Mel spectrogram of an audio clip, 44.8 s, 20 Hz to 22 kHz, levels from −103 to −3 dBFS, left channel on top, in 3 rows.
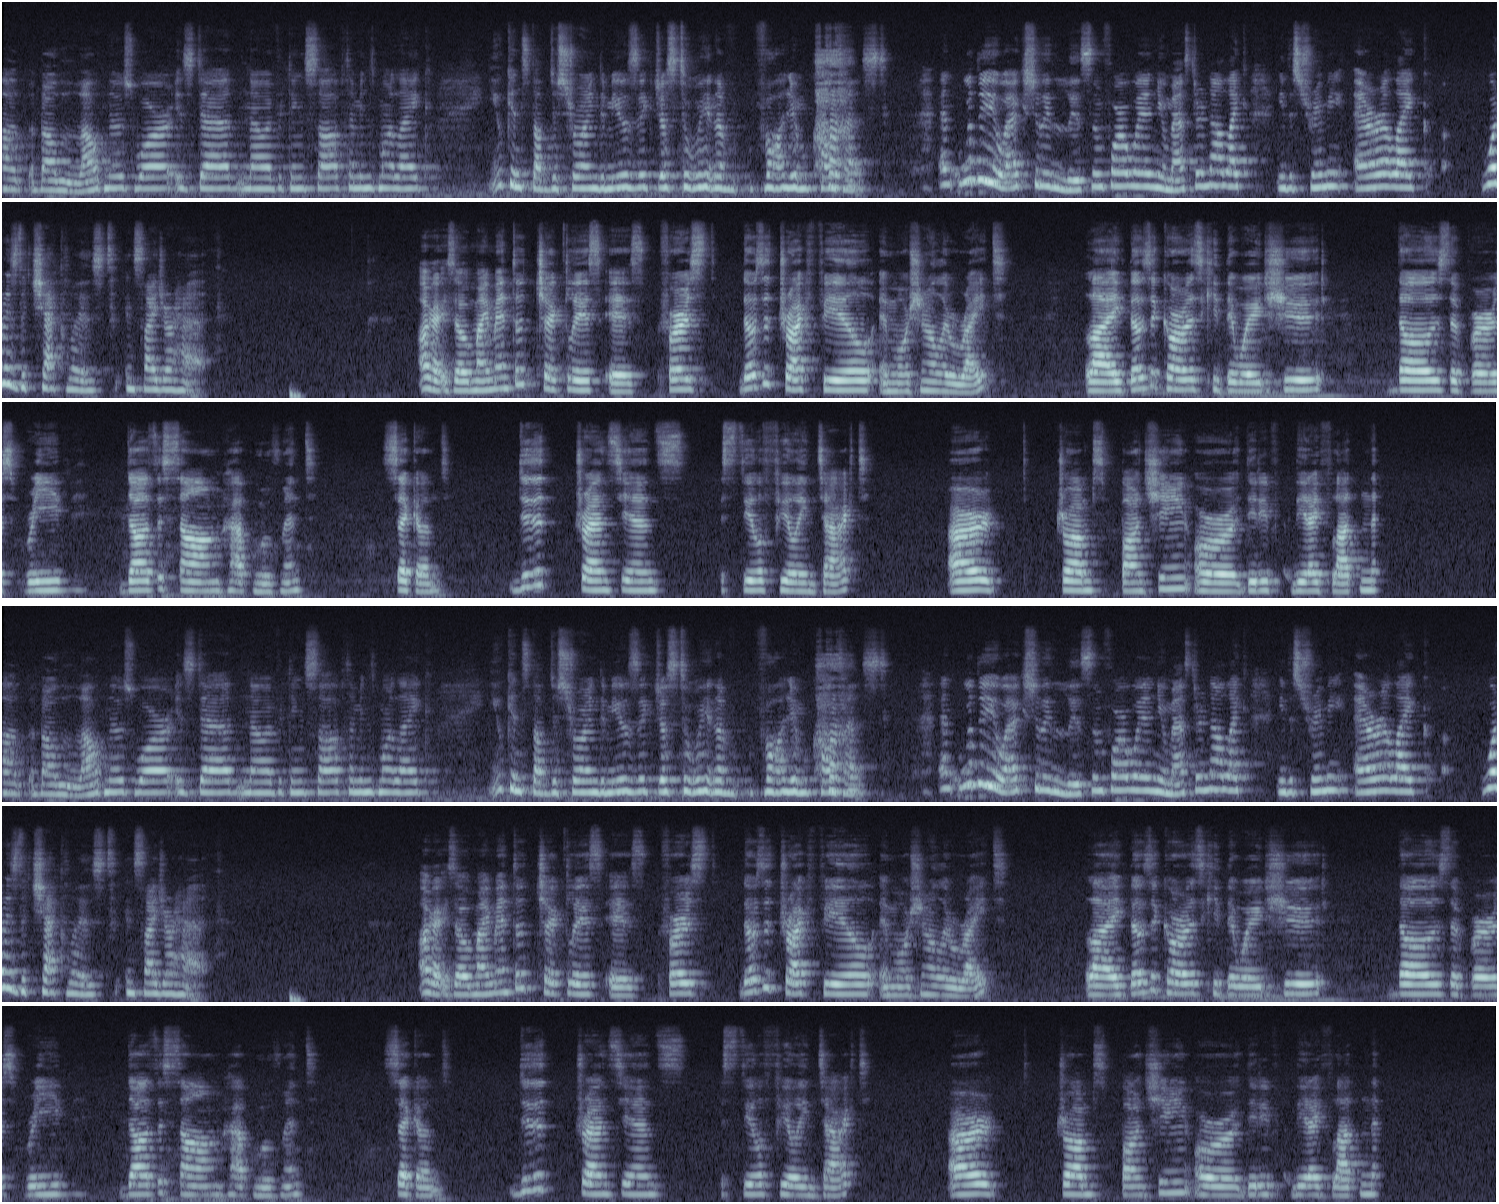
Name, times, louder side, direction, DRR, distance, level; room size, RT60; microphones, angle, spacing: voice 1, 0.0-8.6 9.2-14.3 14.8-17.0, left 1 dB, 10° left, 0.3 m, -34 dB
voice 2, 8.1-8.6 19.1-22.0 22.3-25.0 25.8-28.2 28.8-30.7 31.1-32.9 33.8-34.3 35.0-35.4 35.6-36.5 37.3-38.4 39.4-39.9 40.5-43.6, left 4 dB, 55° left, 0.6 m, -31 dB
2.3 x 2.2 x 2.7 m
head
